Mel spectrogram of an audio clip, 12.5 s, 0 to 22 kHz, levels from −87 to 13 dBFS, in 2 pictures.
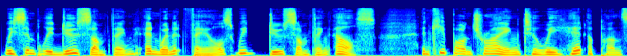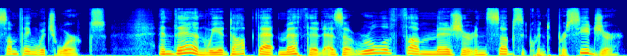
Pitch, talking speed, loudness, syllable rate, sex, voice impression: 160 Hz, 180 wpm, -17 LUFS, 4.9 syllables/s, male, masculine, adult-like, tensed, slightly powerful, bright, clear, slightly halting, intellectual, refreshing, friendly, slightly reassuring, slightly kind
